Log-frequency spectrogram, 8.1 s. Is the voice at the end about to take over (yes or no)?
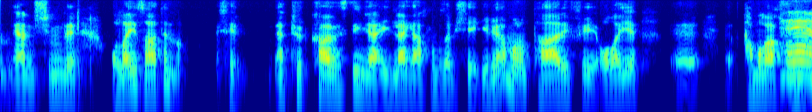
yes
